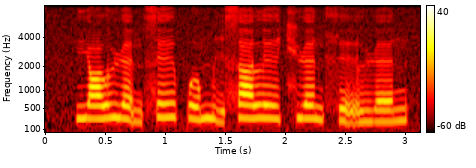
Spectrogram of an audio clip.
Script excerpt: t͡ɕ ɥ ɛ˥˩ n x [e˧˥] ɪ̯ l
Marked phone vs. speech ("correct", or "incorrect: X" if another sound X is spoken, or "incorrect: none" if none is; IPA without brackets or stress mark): incorrect: ḛ˨˩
